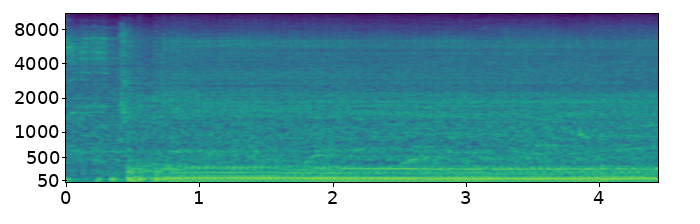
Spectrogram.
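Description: BMW F 850 GS parallel-twin engine cranked by its electric starter, catching about half a second in and settling into a steady idle.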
